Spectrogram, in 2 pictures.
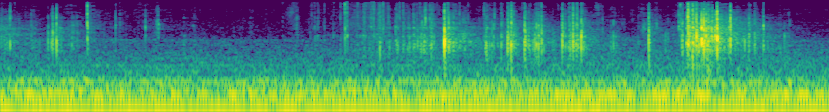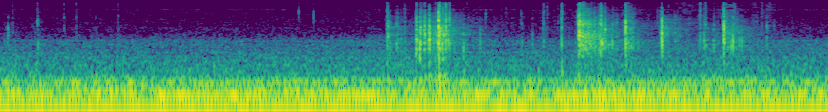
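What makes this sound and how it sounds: A knife blade scrapes cubes off a solid blue soap bar scored in a grid, until the smooth surface shows; the bar is held in a hand with long dark nails. Scattered crisp, bright crumbling and scraping crackles come in short bursts, loudest around the middle, over a steady low hum.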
